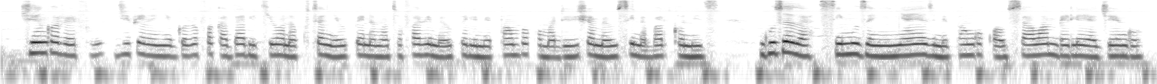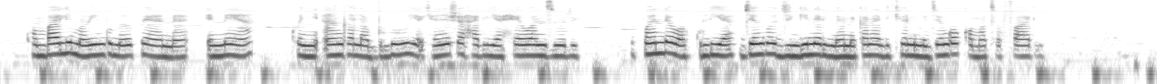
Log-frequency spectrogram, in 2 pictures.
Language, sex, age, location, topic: Swahili, female, 18-24, Nairobi, finance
